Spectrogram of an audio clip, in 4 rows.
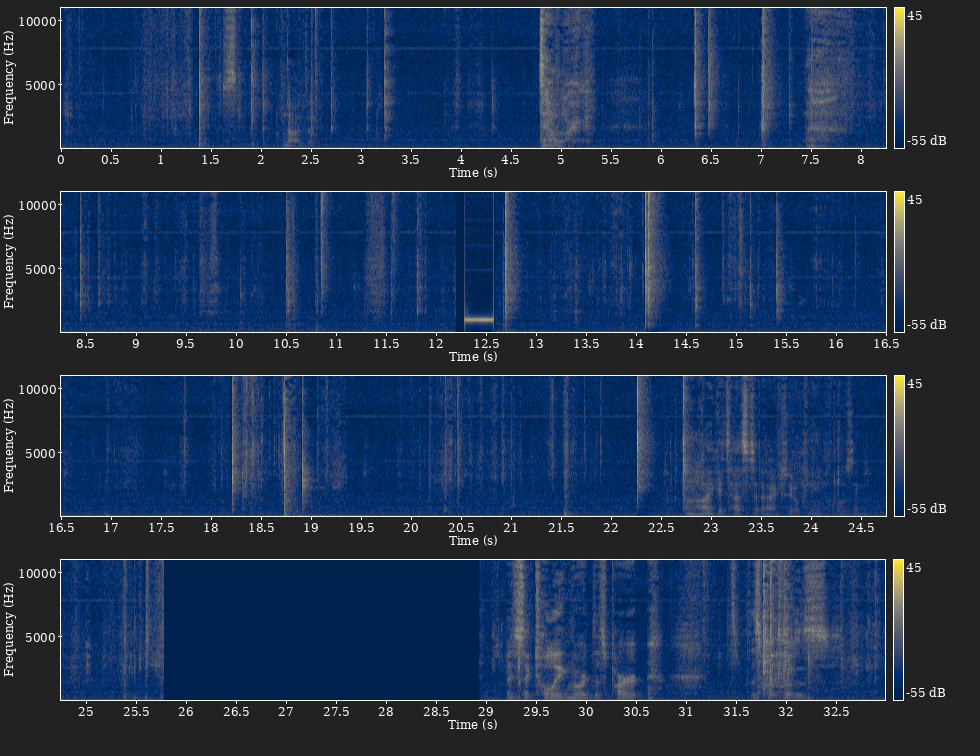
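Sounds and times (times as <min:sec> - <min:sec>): loud steady bleep tone: 0:12.3 - 0:12.6.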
